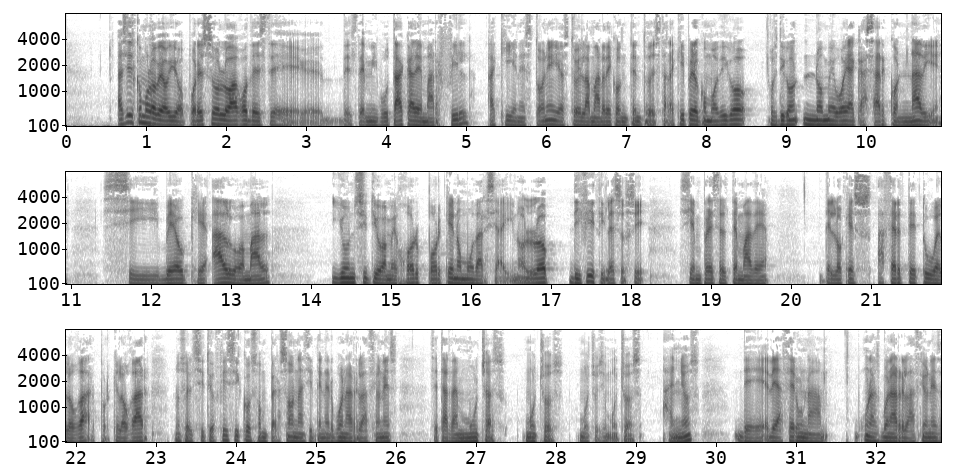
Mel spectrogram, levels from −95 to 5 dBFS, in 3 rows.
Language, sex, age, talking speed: Spanish, male, 30-49, 190 wpm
